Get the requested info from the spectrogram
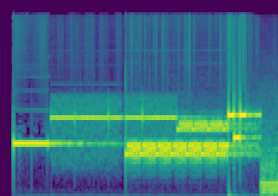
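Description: Electronic intro sting of steady synthesized beep-like tones that step to new pitches every second or so, with sharp clicks at the changes, cutting off just before speech begins.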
